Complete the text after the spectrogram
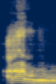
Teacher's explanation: tidak ada napas keluar berarti dia jahar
